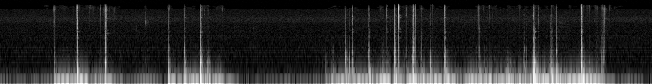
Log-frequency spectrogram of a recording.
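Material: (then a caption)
Silicone. A hooked metal dental tool scratches inside the ear canal of a white translucent silicone ear model made of soft solid rubber, likely fitted on a binaural ear microphone. The result is a series of short, dry scratching clicks and thumps heavy in low rumble, with brief bright ticks on top. They come in irregular bursts separated by quieter gaps.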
